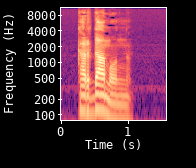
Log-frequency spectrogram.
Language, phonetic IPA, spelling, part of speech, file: Polish, [karˈdãmɔ̃n], kardamon, noun, Pl-kardamon.ogg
